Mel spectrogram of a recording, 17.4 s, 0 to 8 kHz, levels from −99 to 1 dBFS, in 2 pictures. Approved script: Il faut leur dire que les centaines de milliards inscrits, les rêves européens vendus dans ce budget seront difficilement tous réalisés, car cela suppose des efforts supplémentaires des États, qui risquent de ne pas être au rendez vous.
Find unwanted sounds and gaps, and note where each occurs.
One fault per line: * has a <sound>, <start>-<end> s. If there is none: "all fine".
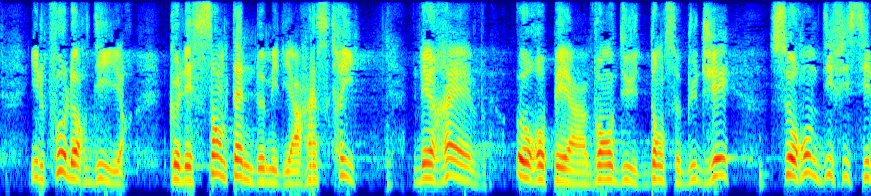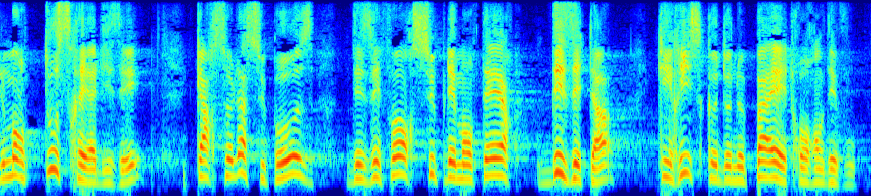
all fine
